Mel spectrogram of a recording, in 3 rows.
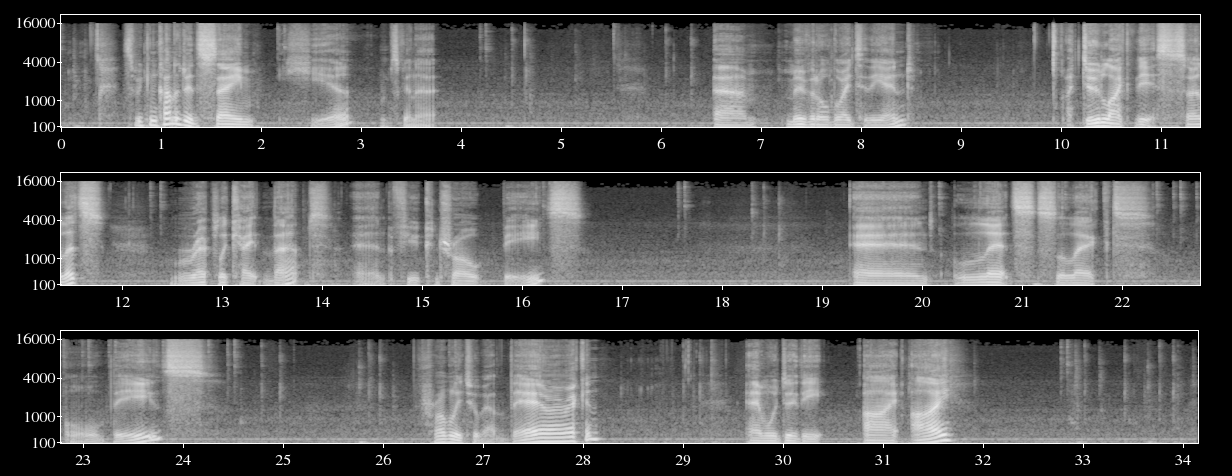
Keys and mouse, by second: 0.0 right click, 0.2 Tab, 1.9 ctrl+r, 4.3-5.4 drag, 11.1 ctrl+r, 13.3-16.2 drag, 14.1 ctrl+r, 17.7-27.7 drag, 20.1-21.3 right drag, 30.8 i.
